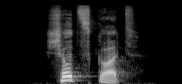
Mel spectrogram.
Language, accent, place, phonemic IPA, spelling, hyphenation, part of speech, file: German, Germany, Berlin, /ˈʃʊt͡sˌɡɔt/, Schutzgott, Schutz‧gott, noun, De-Schutzgott.ogg
- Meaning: tutelary deity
